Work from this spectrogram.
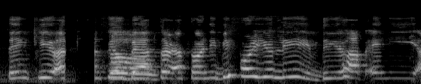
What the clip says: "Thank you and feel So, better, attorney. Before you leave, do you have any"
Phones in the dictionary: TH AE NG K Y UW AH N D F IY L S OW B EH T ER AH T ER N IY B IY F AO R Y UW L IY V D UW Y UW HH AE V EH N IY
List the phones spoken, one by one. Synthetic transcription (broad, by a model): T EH NG K Y UW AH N F IY L B EH T ER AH T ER N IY B IY F AO R Y UW L IY V D UW Y UW HH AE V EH N IY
